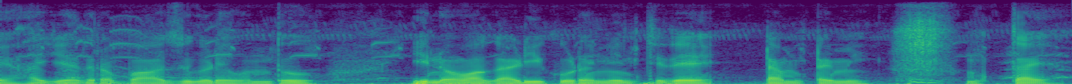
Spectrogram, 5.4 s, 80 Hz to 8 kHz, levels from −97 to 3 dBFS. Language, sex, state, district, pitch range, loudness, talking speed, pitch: Kannada, male, Karnataka, Bidar, 105-110 Hz, -19 LUFS, 125 wpm, 110 Hz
